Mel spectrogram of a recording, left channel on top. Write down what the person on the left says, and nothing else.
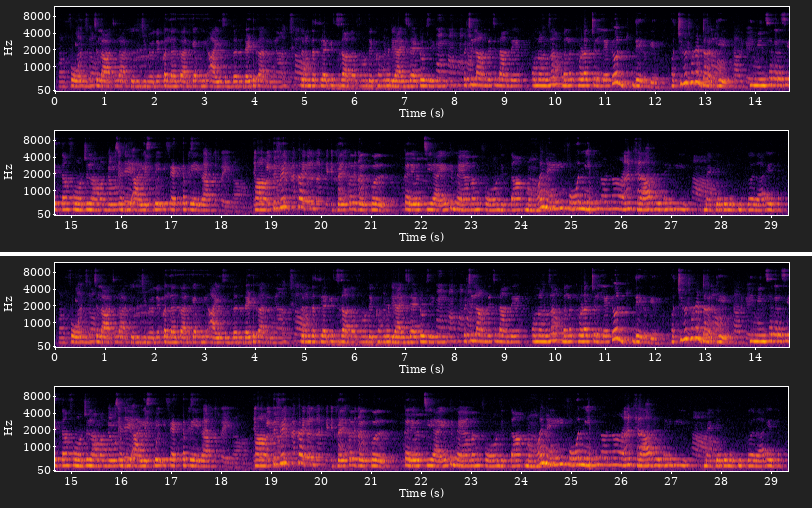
ਅੱਛਾ,
ਅੱਛਾ।
ਹਾਂਜੀ-ਹਾਂਜੀ,
ਹਾਂ-ਹਾਂ-ਹਾਂ-ਹਾਂ,
ਅੱਛਾ,
ਫਿਰ
ਅੱਛਾ
ਡਰ ਗਏ।
ਹਾਂ, ਚਾਵਾਂਗੇ
ਤੇ
ਬਿਲਕੁਲ।
ਇਸ ਫੈਕਟ ਪਏਗਾ, ਦੇਖੋ
ਕਿਵੇਂ
ਉਹਨੇ ਪ੍ਰੈਕਟੀਕਲ
ਕਰਕੇ ਦਿਖਾਇਆ
ਹਨਾ।
ਹੂੰ,
ਹੂੰ-ਹੂੰ,
ਅੱਛਾ,
ਹਾਂ।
